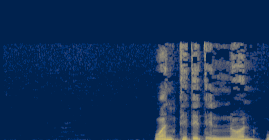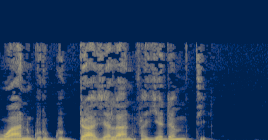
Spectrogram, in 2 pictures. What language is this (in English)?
Oromo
